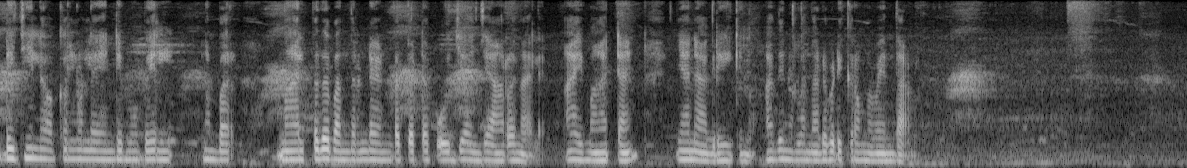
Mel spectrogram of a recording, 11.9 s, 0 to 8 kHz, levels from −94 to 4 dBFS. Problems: low volume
